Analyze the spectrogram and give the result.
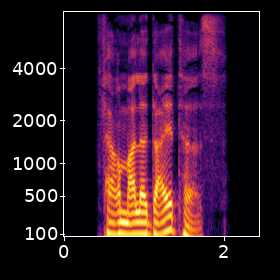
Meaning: strong/mixed nominative/accusative neuter singular of vermaledeit
- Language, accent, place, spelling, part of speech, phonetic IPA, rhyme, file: German, Germany, Berlin, vermaledeites, adjective, [fɛɐ̯maləˈdaɪ̯təs], -aɪ̯təs, De-vermaledeites.ogg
